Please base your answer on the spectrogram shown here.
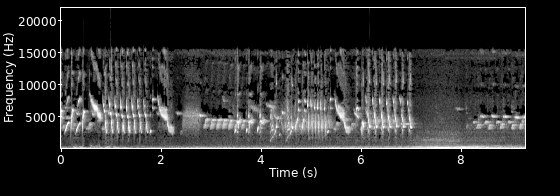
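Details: Goldfinch delivering rapid, pulsing trills and bright twittering phrases with falling slurs, then going quiet while a low rumbling noise rises.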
